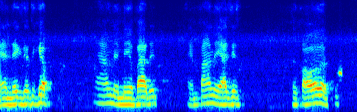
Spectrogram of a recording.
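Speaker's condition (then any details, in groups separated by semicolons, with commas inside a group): ALS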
